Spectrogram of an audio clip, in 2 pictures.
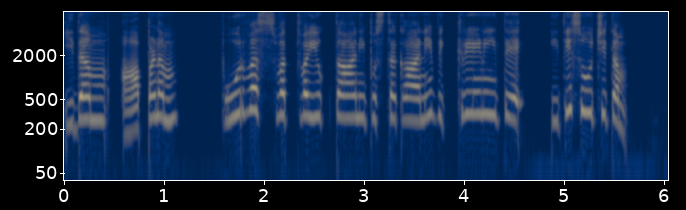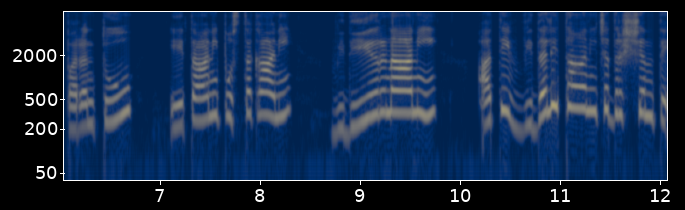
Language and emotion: Sanskrit, disgusted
